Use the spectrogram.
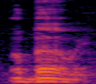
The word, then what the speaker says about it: Abawi: Abawi.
